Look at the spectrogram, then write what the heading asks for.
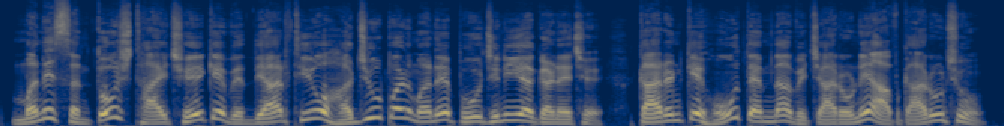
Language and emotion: Gujarati, happy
